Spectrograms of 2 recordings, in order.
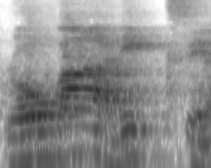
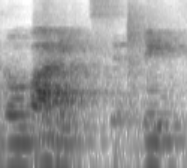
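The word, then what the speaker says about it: robotics: 로바틱스가 아니고 로바릭스예요. 약간 로바틱스. 로바릭스. 릴 발음입니다. 릭스. 그래서 이렇게 돼요. 로바릭스. 이거 T가 릴 발음이니까 T가 중간에 들어가면 발음이 약해져요.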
